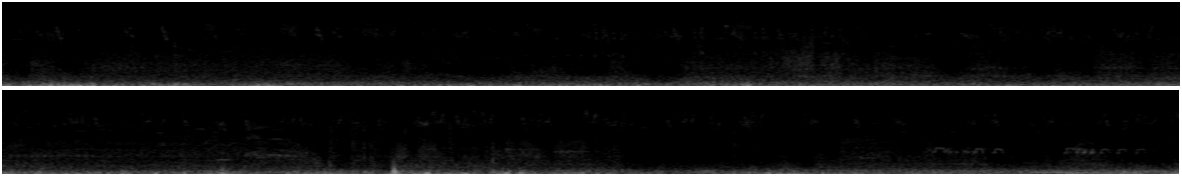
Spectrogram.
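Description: Wind gusts roughly across the microphone outdoors.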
